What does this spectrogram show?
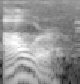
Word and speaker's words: hour: Otra cosa muy importante, hay letras en inglés que son mudas, como la H en hour, ¿no? La palabra hour, la hora, la H no se pronuncia.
